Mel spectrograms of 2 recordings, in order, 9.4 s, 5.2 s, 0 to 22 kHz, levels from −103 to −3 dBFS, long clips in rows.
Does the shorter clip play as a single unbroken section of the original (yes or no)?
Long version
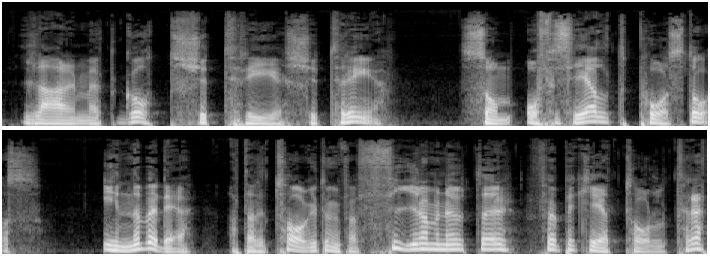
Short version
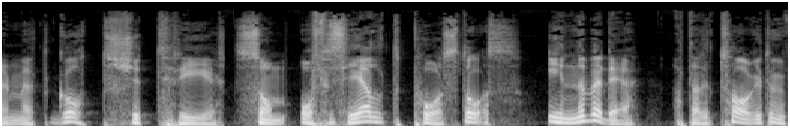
no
